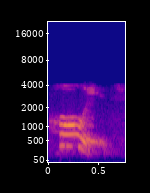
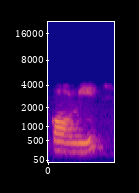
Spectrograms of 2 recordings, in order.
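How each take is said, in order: First: The first k sound has a strong puff of air. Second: The first k sound has no puff of air. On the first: The speaker calls it right. "ক্ষয়ের মতো উচ্চারণ করব" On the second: The speaker calls it wrong.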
